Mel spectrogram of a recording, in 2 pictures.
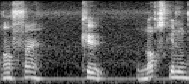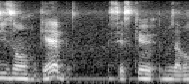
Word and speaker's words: Geb: Parce que dans le fond, ici, on dit Geb simplement parce qu'on rajoute un E pour pouvoir prononcer un mot, ou en tout cas un squelette à deux consonnes qui est G et B.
